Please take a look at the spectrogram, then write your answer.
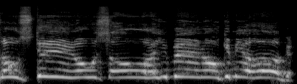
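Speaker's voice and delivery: fake friendly guy. Old coworker greets Steve with fake warmth, high mock gushing. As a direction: ham up a phony buddy calling out. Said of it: "And he goes".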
